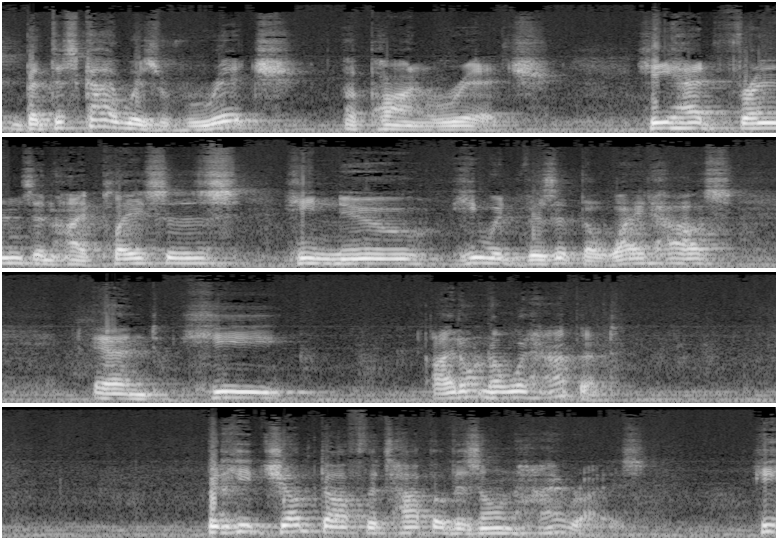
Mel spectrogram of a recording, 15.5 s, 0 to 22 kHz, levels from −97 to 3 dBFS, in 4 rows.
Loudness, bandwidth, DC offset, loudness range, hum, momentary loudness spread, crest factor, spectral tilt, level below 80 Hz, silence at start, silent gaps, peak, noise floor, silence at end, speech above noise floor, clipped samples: -12 LUFS; 15 kHz; under 0.1%; 5 LU; none; 12 LU; 12 dB; -6.5 dB/octave; -40 dBFS; 0 s; none; 0 dBFS; -34 dBFS; 0 s; 22 dB; 0.1%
